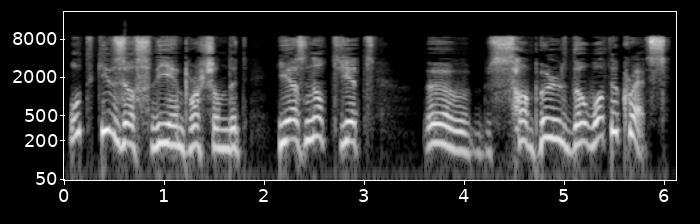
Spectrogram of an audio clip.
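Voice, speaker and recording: A woman's voice: lowish voice, expressive, slow pace, dark tone, no echo. A woman voicing a male chef with a French accent, superior and teasing.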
